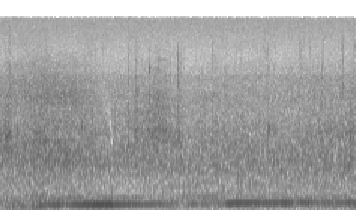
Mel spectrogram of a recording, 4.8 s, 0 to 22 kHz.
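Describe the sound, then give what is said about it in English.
Outdoor street traffic on West 20th rumbles steadily on a chilly morning, a low engine drone that swells and eases as vehicles pass, with wind-like hiss layered over it and no voices. “The traffic on West 20th is particularly obnoxious this morning for some reason.”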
